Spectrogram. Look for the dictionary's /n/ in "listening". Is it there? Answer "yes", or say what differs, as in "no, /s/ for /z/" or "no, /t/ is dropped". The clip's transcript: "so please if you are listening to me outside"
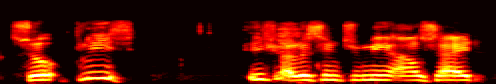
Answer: no, /n/ is dropped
